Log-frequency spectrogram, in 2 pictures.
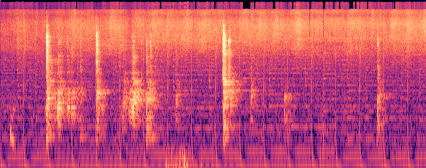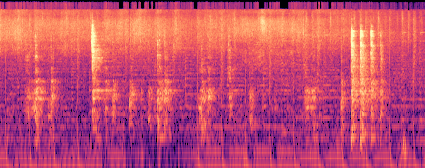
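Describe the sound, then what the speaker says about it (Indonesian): Sauce stirred in a pan over a soft sizzle, with repeated spoon scrapes and occasional clinks against the metal at an uneven pace, close and fairly quiet. "Diaduk sampai rata."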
